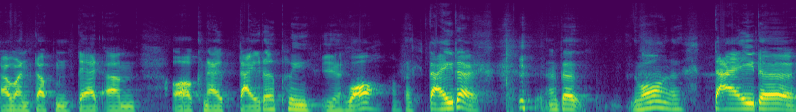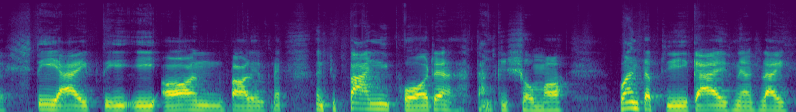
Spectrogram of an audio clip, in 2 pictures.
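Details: Speaker with a self-reported speech impediment, likely ordering drinks; bar staff mishear words such as 'diet' and 'sparkling water'; speech impediment (articulation disorder).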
